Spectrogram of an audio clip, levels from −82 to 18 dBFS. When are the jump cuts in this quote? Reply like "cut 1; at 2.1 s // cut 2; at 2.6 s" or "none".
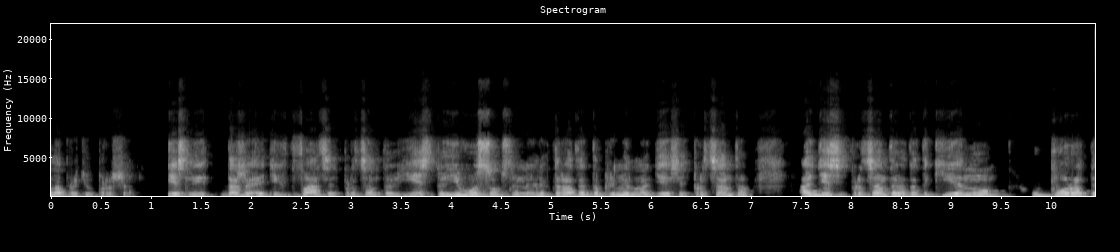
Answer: cut 1; at 1.1 s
